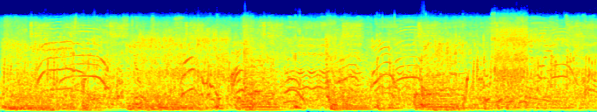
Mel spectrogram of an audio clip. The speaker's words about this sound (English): Oh, yeah. I mean, that's like a robot fart right there. Beautiful robot farts. That's like, I feel like something you would see on like the Conan O'Brien show.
